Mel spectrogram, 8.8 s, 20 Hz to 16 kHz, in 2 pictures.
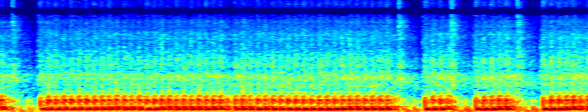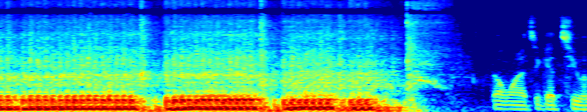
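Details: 2004 Yamaha Raptor 660 dual carb, Pro Design intake, K&N filter, no airbox lid, full Yoshimura exhaust, unknown jetting: single stumbling on choke with irregular pops and dropouts before dying; suspected bad gas, dirty carbs, incorrect jetting; rough running, popping.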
